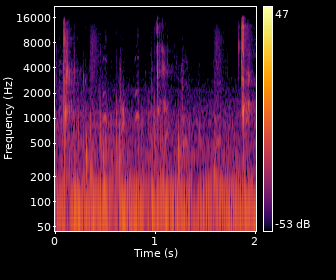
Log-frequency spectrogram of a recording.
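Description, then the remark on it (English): Dry, sticky cotton-mouth smacking right up against the mic, imitating the dry mouth that comes from sweating: a run of irregular wet-dry clicks and lip smacks, fairly loud, with no talking. “you will have that cotton mouth”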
